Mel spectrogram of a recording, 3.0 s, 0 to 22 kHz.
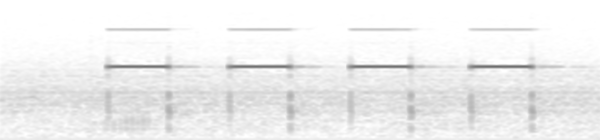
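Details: Dell Inspiron 14R 3450 laptop powers on with lights but no display, giving four short high-pitched beeps in a steady series: memory fault, traced to the memory slot, possibly bad RAM; fixed by removing and cleaning memory.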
